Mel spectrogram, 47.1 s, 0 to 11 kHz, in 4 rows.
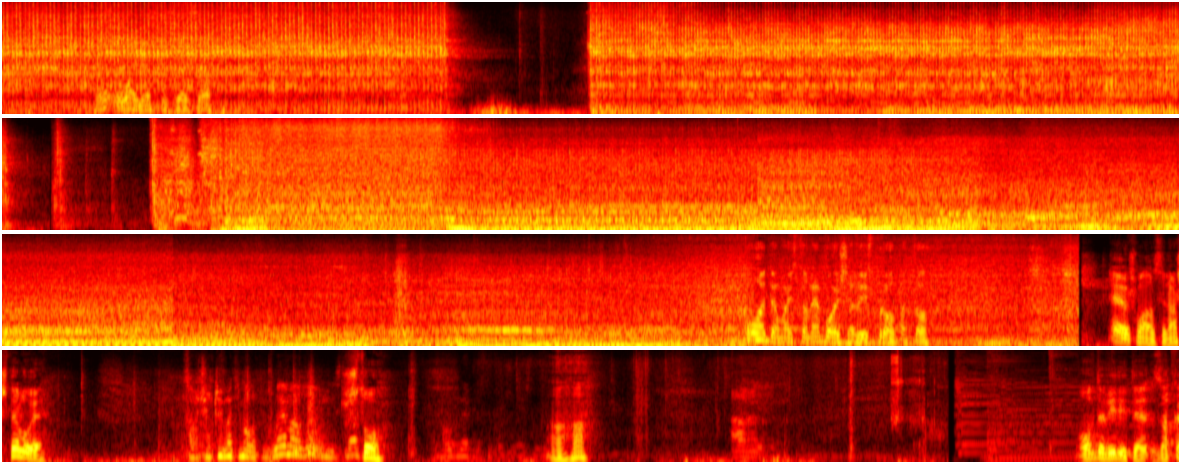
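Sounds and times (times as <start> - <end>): tractor diesel engine running: 0.0 - 4.5, 5.8 - 11.9, 13.3 - 34.3.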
